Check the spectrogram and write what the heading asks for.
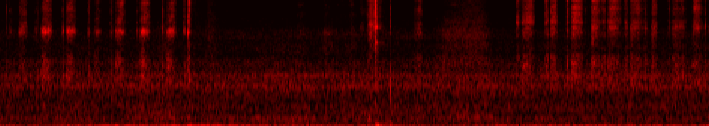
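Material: Polystyrene foam.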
